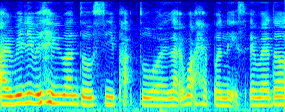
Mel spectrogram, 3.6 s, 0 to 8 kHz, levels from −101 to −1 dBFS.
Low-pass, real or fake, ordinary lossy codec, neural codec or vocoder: none; real; none; none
